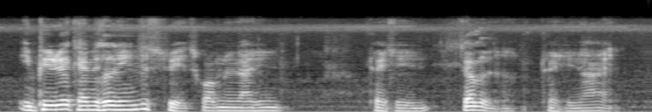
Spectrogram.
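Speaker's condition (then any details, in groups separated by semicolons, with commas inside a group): Parkinson's disease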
